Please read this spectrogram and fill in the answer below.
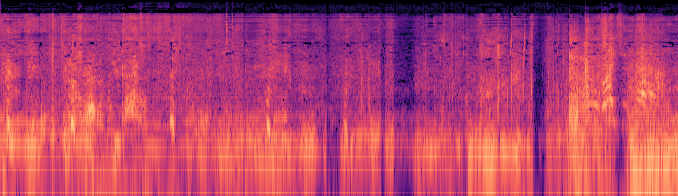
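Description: Lions growling as they play-wrestle with a man, who laughs about a second and a half in; the sound comes in loud, uneven bursts with brief breaks.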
